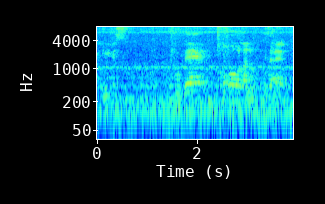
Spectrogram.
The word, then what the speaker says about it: Uwekoolani: Uwekoolani? Is that it? Uwekoolani.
